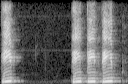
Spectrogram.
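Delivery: very high loud peeps; peeper call. Acted. The peeper frog calling in the story, very high and loud. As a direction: chirp like a tiny frog.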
